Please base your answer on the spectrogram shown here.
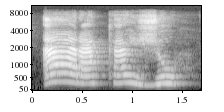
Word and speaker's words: Aracaju: Aracaju. Ju, a última sílaba é a mais forte, oxítona.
